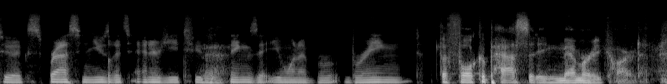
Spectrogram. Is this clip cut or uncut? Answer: cut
